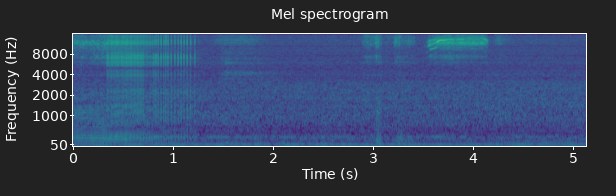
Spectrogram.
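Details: A sleeping Maltese dog snoring: a nasal, harmonic whistling snore in the first second, then a low continuous rumbling breath over steady low hum, with a brief high hiss near the end.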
